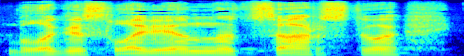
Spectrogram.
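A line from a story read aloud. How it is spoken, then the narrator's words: Deep booming bass proclamation. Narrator (Russian): мощный глас Иллариона, который густым басом возгласил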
